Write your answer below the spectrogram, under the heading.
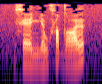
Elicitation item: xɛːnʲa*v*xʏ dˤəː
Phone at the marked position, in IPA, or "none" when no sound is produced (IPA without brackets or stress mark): w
